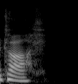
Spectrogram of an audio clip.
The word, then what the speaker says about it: Kopf: Corinna Kopf. – Kopf. – Yeah. – Is that how you say it? You don't even say the P.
